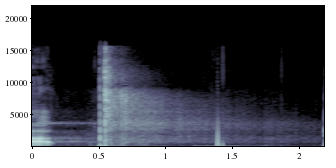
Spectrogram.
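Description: One sharp smack about half a second in, ringing out through a large sports hall and fading over about a second, followed by a fainter tick.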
